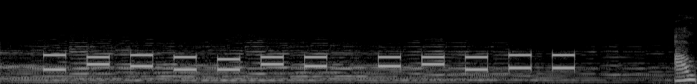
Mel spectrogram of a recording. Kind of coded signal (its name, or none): DTMF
